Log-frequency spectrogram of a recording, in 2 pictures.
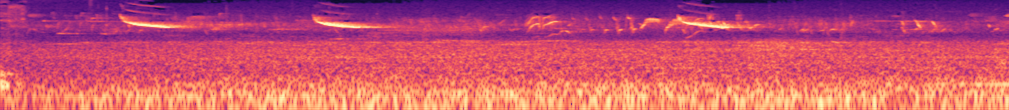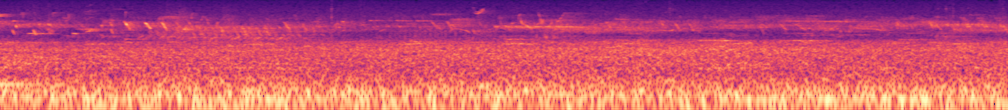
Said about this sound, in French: cet enregistrement-là, il, y, a une belle qualité de réverbération. On, sent la distance avec un, plan d'eau. Hein. On, entend des oiseaux euh, un peu aquatiques. Euh, il, y a une, belle profondeur de, de, chant.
